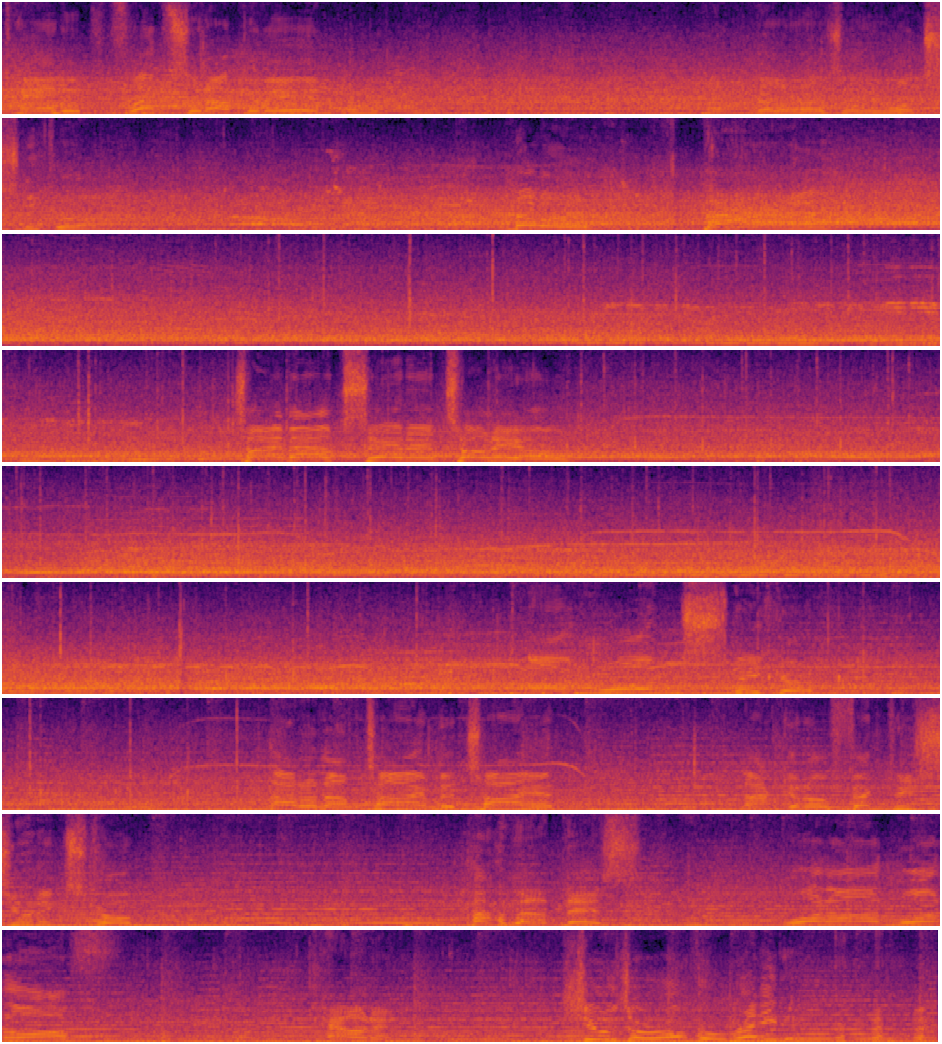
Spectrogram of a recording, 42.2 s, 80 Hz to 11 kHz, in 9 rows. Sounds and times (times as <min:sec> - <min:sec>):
Speech: 0:03.8 - 0:05.2, 0:31.9 - 0:33.5.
